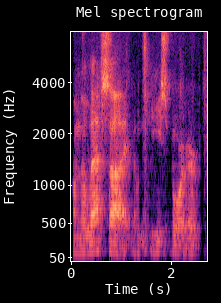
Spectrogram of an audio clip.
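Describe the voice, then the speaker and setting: Elderly man in his eighties, scratchy voice, very slow measured delivery, handheld mic, echoey meeting room. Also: fairly low pitch, fairly even intonation. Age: 80s. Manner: plain, measured, walks through details step by step. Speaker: architect presenting an application. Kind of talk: slow, methodical presentation at a public hearing. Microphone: handheld microphone.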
